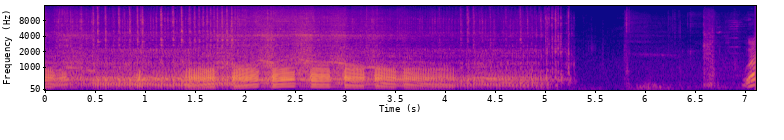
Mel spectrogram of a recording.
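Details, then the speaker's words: Two-stroke leaf blower stored over winter on gas at least a year old, primer bulb working: wavers and surges about five seconds then dies. Runs on choke but bogs and quits off choke; fuel starvation. "can see i can get it started it'll run with the choke on but then when i turn it to run it bogs down and will quit running what that tells me is it's not getting the fuel it needs"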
